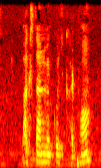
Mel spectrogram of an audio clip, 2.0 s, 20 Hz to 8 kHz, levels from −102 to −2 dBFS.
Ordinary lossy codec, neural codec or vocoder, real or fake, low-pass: Opus, 64 kbps; none; real; 7.2 kHz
